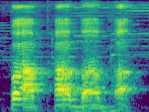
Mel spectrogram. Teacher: जिनके लिए ओष्ठ बताए गए हैं, जैसे प, फ, ब, भ, तो वहाँ पूरे पूरे होठ जब चिपकेंगे तभी उन शब्दों का, उन वर्णों का उच्चारण संभव है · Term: स्पृष्ट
